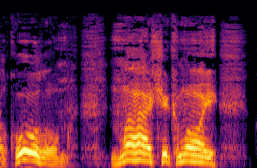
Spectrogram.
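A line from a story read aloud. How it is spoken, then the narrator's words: Shouting, emotional. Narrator (Russian): увидел слезы на его лице и прокричал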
